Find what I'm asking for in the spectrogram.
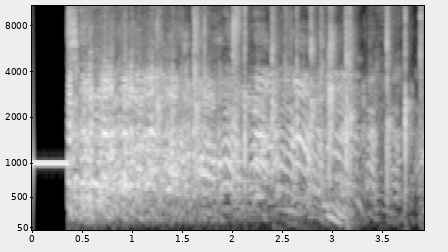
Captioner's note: laughing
